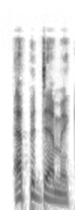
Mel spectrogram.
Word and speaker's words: epidemic: three discussions on societal issues let's start with pronunciation epidemic is pronounced as EP DMI break it down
